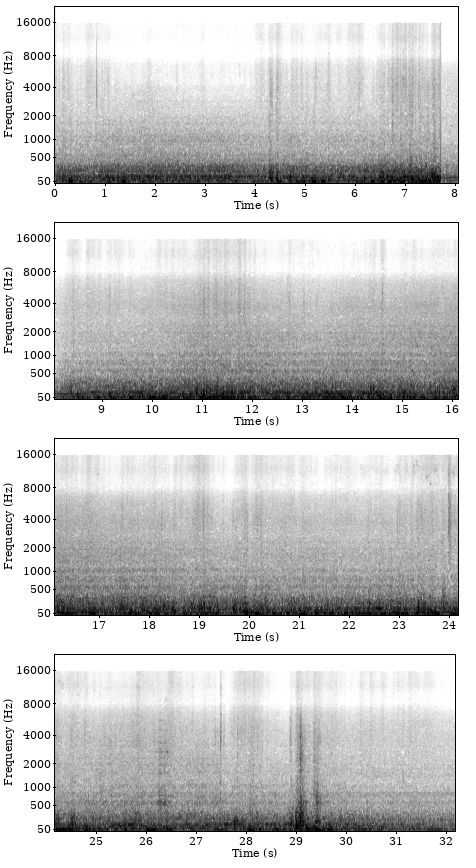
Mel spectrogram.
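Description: A car driving through city streets, heard from inside the cabin: a steady low engine and road rumble. It dips sharply for a moment about eight seconds in and swells briefly near the end.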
